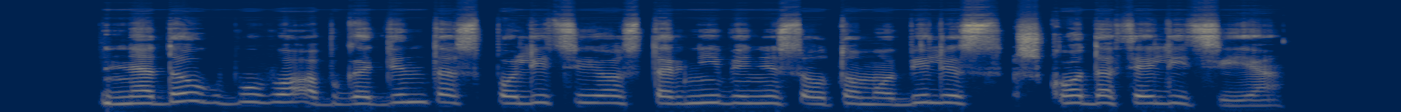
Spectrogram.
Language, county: Lithuanian, Kaunas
